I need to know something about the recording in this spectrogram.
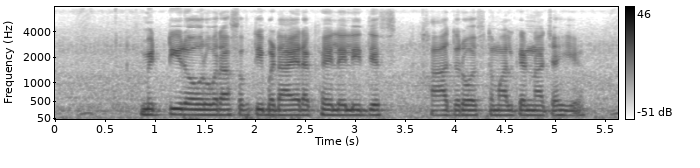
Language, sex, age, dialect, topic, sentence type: Maithili, male, 18-24, Angika, agriculture, statement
